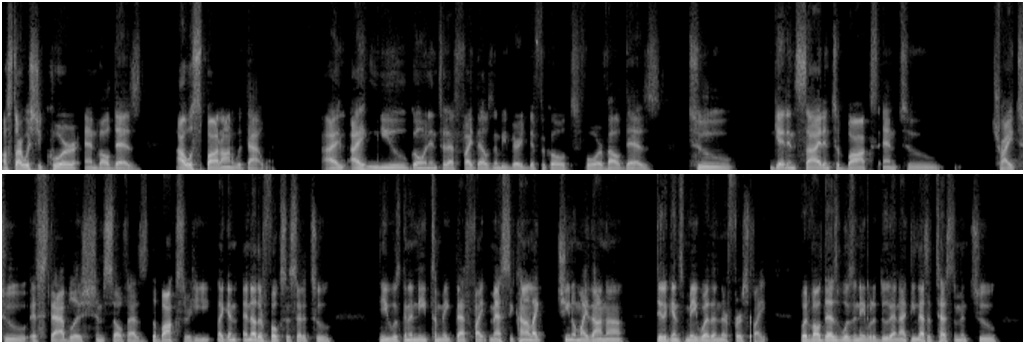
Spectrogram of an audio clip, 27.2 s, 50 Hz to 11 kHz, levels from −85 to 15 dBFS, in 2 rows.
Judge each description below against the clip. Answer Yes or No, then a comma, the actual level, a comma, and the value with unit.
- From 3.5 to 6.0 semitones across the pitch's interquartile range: No, average, 2.9 semitones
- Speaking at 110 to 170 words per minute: No, average, 200 wpm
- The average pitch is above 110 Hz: No, low, 100 Hz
